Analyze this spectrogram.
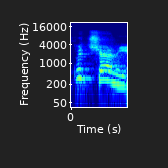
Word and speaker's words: Picheny: showed us today, you can check out Picheny. How do you pronounce it? Picheny? It's Picheny, actually, yeah.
